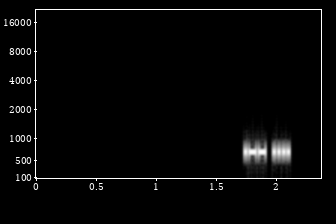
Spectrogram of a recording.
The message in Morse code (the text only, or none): WH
